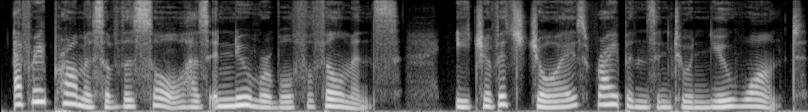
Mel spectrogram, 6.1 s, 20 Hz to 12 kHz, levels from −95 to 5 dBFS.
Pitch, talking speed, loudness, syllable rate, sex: 200 Hz, 170 wpm, -16 LUFS, 5.3 syllables/s, female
